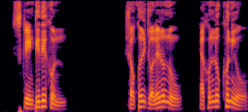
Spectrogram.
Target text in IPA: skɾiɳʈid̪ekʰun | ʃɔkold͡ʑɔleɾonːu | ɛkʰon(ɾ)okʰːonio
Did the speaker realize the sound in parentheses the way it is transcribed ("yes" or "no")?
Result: no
